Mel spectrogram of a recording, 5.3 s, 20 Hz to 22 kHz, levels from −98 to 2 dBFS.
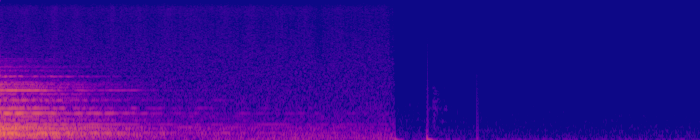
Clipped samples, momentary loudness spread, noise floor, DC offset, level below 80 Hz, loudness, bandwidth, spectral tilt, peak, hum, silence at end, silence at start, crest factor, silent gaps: under 0.1%; 24 LU; -82 dBFS; under 0.1%; -72 dBFS; -44 LUFS; over 20 kHz; -7.5 dB/octave; -26 dBFS; none; 2 s; 0 s; 22 dB; none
